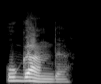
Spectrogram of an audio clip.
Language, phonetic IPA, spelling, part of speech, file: Russian, [ʊˈɡandə], Уганда, proper noun, Ru-Уганда.ogg
- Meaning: Uganda (a country in East Africa)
